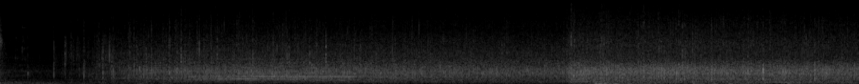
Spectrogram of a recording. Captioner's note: audience applauds and cheers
